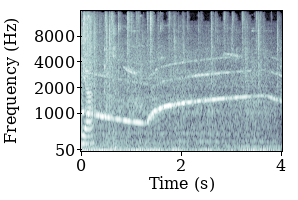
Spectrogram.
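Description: Emergency-vehicle siren sound effect in a slow wail: a single tone falls, rises again over about two seconds, then starts to fall once more.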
